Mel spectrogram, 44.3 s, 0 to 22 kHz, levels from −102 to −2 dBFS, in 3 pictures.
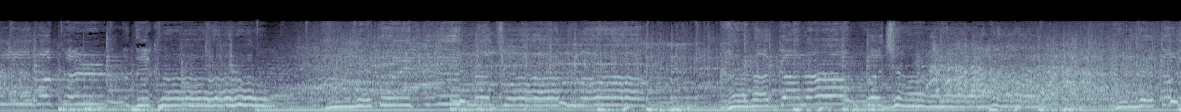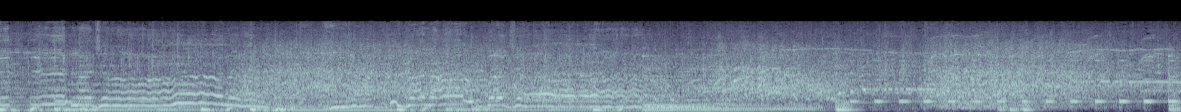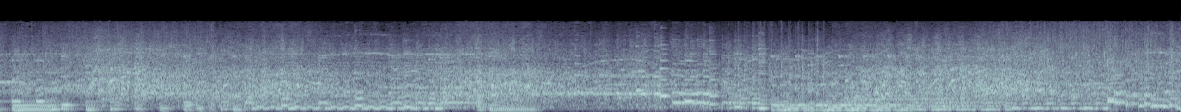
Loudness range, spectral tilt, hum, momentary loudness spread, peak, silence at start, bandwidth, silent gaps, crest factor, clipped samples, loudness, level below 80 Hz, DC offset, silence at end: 2 LU; -5 dB/octave; none; 3 LU; -10 dBFS; 0 s; 10 kHz; none; 14 dB; under 0.1%; -25 LUFS; -44 dBFS; under 0.1%; 0 s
